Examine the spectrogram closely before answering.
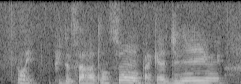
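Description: Noticeable background noise sits behind a woman at medium pitch. Her intonation stays fairly even. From Belgium, Hainaut (Wallonia). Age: 30s. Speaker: fashion designer. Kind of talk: interview.

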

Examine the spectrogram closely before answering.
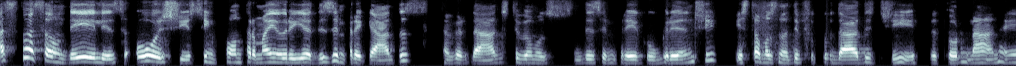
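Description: At a fairly slow pace and hardly pausing, a woman speaks at medium pitch with ordinary pitch variation in a dry, close sound with no echo. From Jordan, Palestinian family. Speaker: NGO founder. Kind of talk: interview. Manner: halting, many fillers.

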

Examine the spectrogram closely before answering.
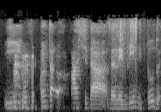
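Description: A man talks at a fairly slow pace, fairly high in pitch. He has an unremarkable speaking voice. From Brazil, Piauí. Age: 20s. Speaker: mobile photographer. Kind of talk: casual interview on live stream.

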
